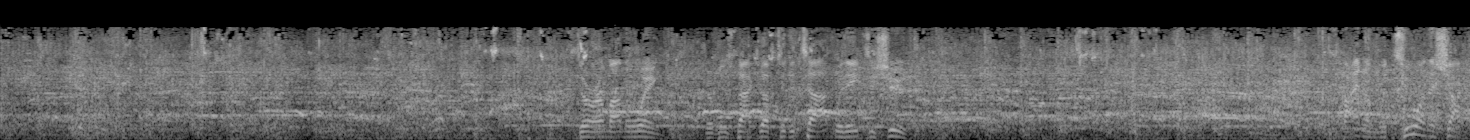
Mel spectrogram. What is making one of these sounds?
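A large indoor crowd murmurs steadily in an echoing hall.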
